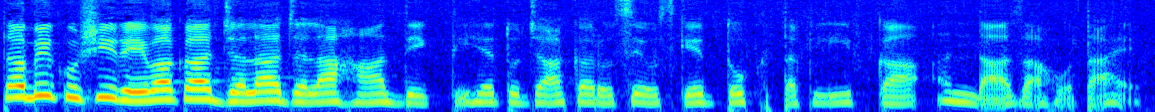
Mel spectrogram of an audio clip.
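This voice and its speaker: A woman's voice: on the low side, measured pace, mellow. A woman storyteller delivering scripted narration for a moral tale.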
